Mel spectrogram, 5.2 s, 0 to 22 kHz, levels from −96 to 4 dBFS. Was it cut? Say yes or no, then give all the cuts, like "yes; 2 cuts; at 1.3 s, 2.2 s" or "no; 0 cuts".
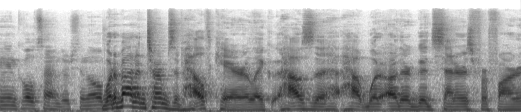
yes; 1 cut; at 1.0 s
